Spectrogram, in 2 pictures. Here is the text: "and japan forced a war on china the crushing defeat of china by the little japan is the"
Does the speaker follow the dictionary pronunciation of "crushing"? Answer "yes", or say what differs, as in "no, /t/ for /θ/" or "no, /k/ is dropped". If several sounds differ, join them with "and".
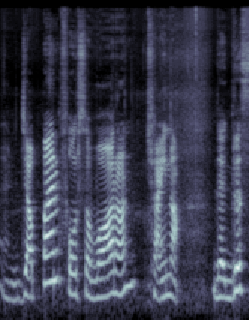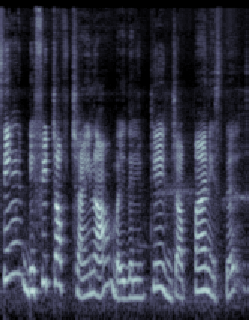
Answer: no, /s/ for /ʃ/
